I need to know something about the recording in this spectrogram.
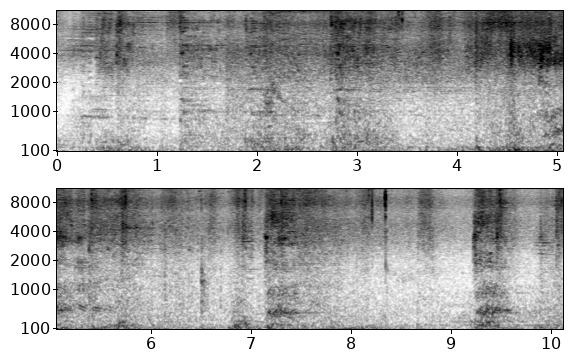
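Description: Blows and hits thud in quick succession.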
